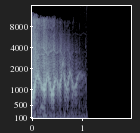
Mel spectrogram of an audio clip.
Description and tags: I sampled a single note, which then fed OK into a midi keyboard, allowing me to effectively play Jews harp melodies. The result was pretty OK
jaws, harp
